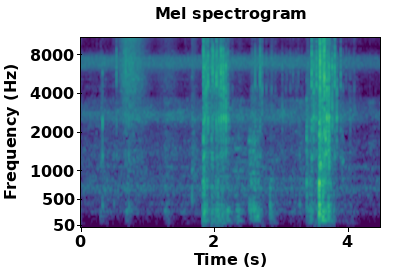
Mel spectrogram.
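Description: Handling noise: a few irregular knocks and rustles, the loudest about three and a half seconds in, over a faint steady hiss.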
